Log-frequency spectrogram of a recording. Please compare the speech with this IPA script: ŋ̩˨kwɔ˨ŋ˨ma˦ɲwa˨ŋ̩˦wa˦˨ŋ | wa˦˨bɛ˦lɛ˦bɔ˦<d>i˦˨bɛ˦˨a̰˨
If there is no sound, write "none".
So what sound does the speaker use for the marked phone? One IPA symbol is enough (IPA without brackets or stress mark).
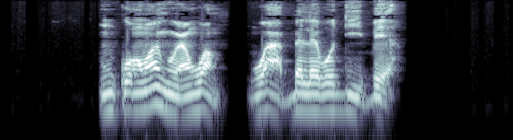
d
